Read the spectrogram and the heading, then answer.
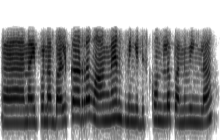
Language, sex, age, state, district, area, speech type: Tamil, female, 30-45, Tamil Nadu, Nilgiris, urban, conversation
